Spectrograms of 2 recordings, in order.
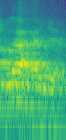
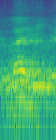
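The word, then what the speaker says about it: لَهِجَ: قوله ولهج به الصغير كسر الهاء كفرحة لهج مش لهج لهج كفرحة يعني نطق به متكررة أي نطق به نطقا متكررا.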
